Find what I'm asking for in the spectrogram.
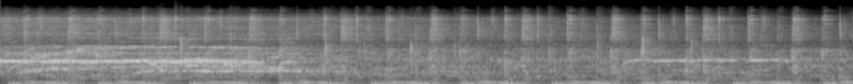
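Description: A large concert crowd cheers, whoops and shouts loudly and continuously for a singer, with a steady thumping beat pulsing underneath.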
